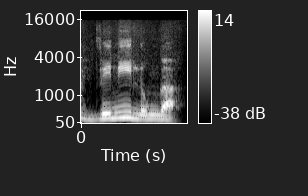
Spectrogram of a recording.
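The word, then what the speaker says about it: Mwinilunga: तो दरअसल ये स्थान शुरू होता है एम से, एम इसमें साइलेंट रहता है, तो हम ऐसे लिखते हैं एम विनी लुंगा।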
